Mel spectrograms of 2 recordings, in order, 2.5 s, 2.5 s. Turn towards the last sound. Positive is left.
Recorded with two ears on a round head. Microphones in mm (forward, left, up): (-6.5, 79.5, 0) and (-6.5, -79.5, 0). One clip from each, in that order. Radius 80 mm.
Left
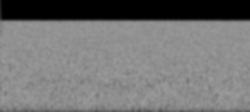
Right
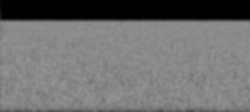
No sound to turn to.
